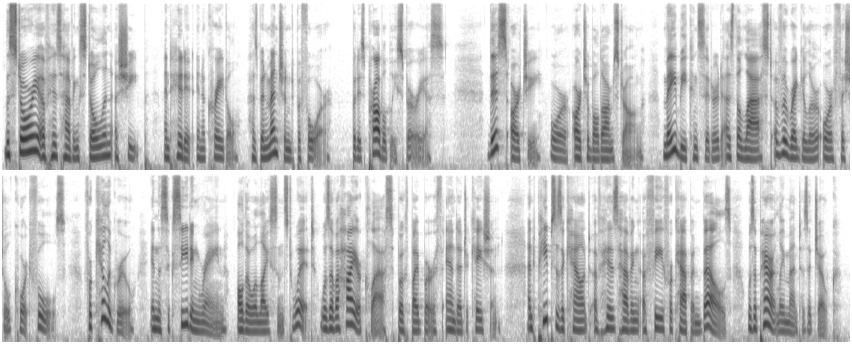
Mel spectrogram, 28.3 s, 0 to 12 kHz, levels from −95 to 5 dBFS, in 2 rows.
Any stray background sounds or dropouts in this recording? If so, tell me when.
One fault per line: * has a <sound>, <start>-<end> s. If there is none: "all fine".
all fine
